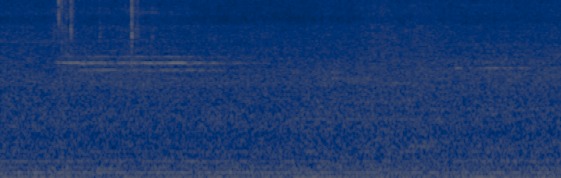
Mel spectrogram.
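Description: Steady low hum of background noise, with a faint high tone and two light clicks about half a second to a second in.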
